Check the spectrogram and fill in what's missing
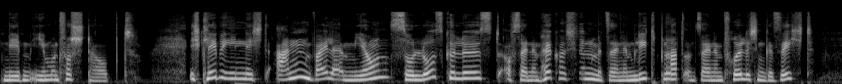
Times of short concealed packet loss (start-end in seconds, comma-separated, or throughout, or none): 2.31-2.38, 3.35-3.42, 5.75-5.82, 6.67-6.74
